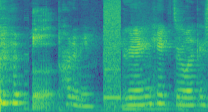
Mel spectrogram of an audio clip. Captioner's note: laughs; burps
